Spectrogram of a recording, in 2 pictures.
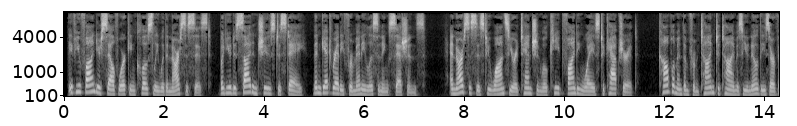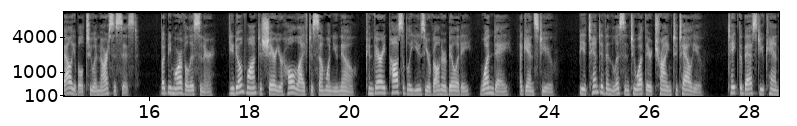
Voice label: Female; Narcissism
